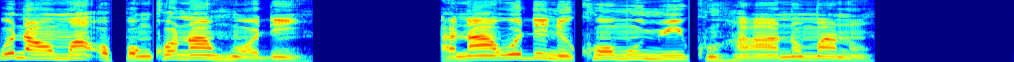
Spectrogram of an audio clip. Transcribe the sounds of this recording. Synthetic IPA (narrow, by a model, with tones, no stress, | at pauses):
wɔ˦nã˨wɔ˦mã˦ʔɔ˨pɔ̃˨ŋkʰɔ˦nʊ̃˦a˦ɦʊ̃˨ɔ˨dɪ̃˦n˨ | a˨nãː˨˦wɔ˦dɪ˦nɪ̃˨kʰɔ˦mʊ̃˦ɲᶣũ˦i˦kʰũ˨ɦãː˨nʊ̃˦mã˦nʊ̃˦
